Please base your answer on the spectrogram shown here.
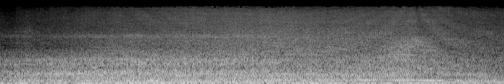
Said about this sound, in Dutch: Het verschil tussen een besneeuwde straat en een straat zonder sneeuw is immens. Hier hoor je het geluid van verkeer dat door een straat zonder sneeuw rijdt.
